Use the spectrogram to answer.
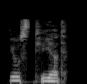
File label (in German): "justiert", German; adjectives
